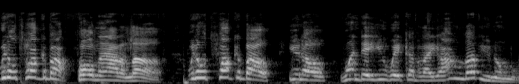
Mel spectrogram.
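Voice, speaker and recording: Loud and animated, a man talks at a fairly quick pace. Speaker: podcast panelist. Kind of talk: heated debate.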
